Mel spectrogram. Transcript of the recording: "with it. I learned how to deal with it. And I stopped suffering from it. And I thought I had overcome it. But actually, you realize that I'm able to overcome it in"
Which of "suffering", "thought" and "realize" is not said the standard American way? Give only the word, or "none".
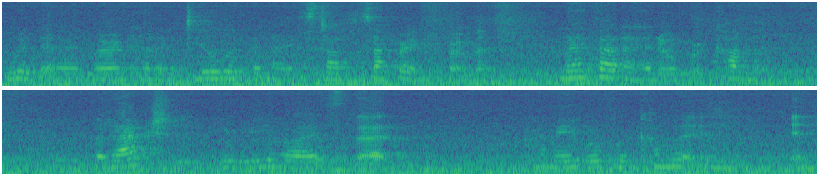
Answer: none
